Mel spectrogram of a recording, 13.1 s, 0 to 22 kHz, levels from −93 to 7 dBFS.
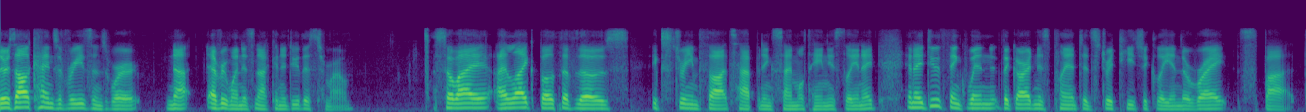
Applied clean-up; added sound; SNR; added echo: none; none; none; none.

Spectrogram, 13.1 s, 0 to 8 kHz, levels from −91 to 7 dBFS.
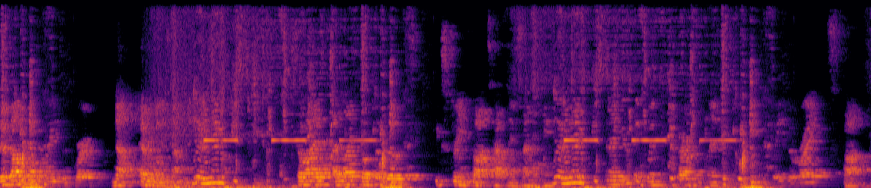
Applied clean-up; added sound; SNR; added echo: classical method WPE with log-MMSE.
